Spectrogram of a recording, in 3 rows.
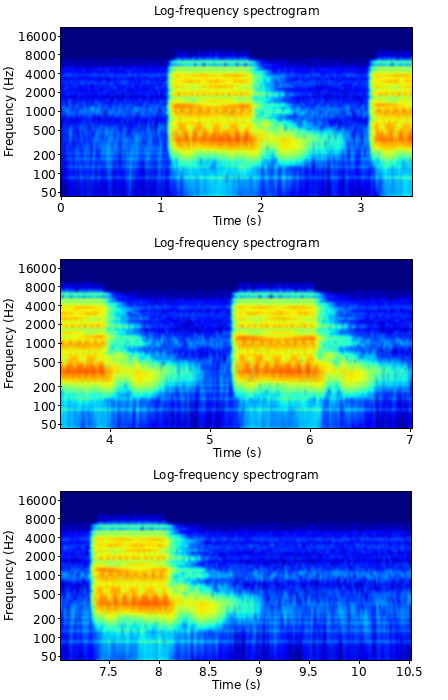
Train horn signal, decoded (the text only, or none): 4 short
